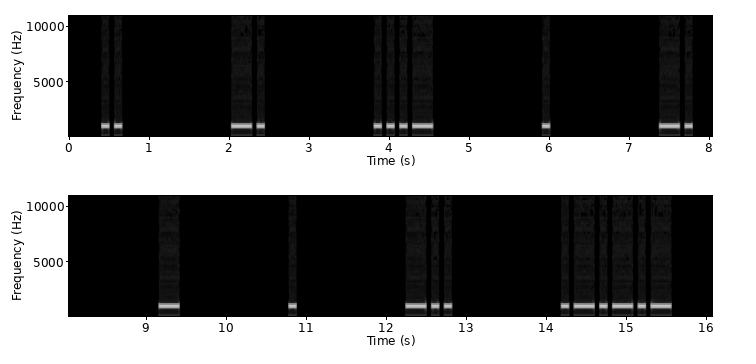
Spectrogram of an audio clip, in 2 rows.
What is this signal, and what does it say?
Morse code, heard as a keyed tone, about 15 wpm, spaced as for 5 wpm, 1000 Hz. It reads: INVENTED.
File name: qotdfiles / 5wpm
